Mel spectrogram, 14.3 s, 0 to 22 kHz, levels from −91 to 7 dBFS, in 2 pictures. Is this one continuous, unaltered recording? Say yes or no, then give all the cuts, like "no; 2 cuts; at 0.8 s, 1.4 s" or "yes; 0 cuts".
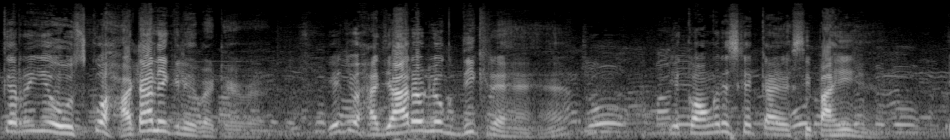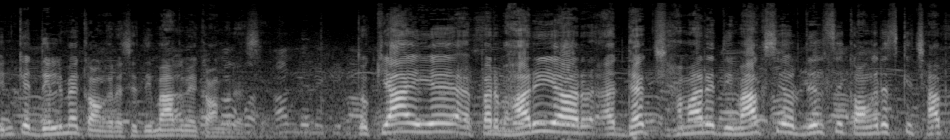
yes; 0 cuts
